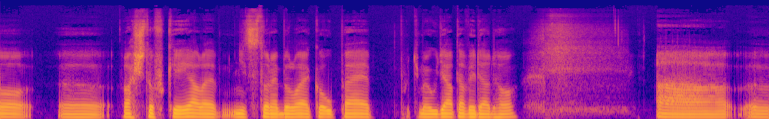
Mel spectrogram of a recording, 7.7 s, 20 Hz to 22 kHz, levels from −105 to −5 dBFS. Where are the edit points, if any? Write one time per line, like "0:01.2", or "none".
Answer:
0:01.1
0:04.6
